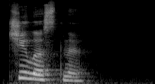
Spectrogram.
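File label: "чилӧстны", Komi, female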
